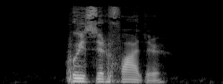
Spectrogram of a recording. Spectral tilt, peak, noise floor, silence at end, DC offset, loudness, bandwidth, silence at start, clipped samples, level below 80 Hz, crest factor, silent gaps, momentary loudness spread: -4.5 dB/octave; -8 dBFS; -68 dBFS; 0.6 s; under 0.1%; -23 LUFS; 16.5 kHz; 0.65 s; under 0.1%; -56 dBFS; 20 dB; none; 14 LU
